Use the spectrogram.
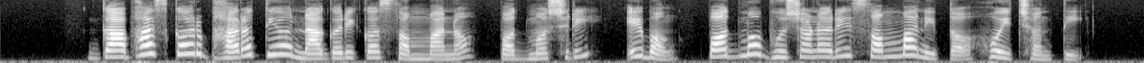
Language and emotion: Odia, neutral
